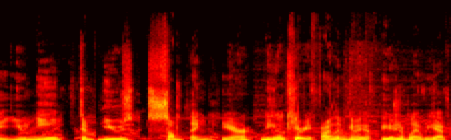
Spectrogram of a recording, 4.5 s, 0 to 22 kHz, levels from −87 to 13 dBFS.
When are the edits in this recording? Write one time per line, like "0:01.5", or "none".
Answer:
0:01.0
0:02.5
